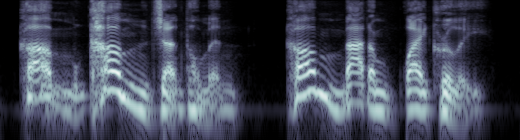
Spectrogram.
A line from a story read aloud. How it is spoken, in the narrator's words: exclaimed the doctor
